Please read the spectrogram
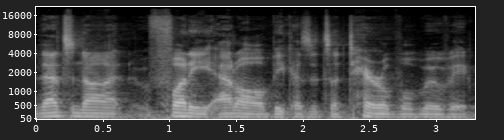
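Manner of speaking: ordinary talk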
